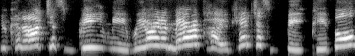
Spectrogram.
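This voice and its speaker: A squeaky, put-on character voice moves at a fairly quick pace with lively intonation and big swings in loudness. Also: woman, extremely high pitch for a woman. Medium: audio drama.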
